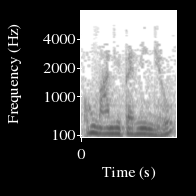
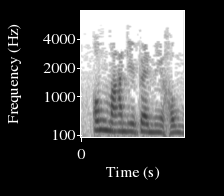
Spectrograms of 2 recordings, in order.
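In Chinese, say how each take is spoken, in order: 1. 最后一个音节念 niu。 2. 最后一个音节念 hong。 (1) "他念的是嗡嘛呢呗咪牛" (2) "您念这个字音念错了啊"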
